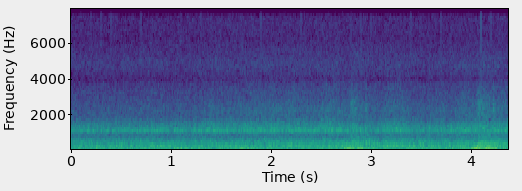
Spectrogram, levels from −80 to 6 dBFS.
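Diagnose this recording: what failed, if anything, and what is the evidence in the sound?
What failed is the resampling stage in the driver or buffer path: the resampler is restarted on every block. Across the whole recording there's a steady tick at 10 Hz riding on the sound, and it only shows up while there's signal. That rate suggests blocks of about 100 ms being converted one at a time, which fits a 48 kHz to 16 kHz step. Each block gets filtered without its real neighbours, so every seam picks up a small error. At ten seams a second, you hear that as the regular ticking.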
